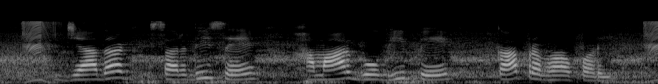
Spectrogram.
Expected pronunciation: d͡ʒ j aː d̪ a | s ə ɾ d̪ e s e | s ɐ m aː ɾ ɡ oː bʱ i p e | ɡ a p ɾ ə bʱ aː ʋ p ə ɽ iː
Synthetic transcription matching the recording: d͡ʒ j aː d̪ a | s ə ɾ d̪ i s e | h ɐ m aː ɾ ɡ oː bʱ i p e | k a p ɾ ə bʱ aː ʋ p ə ɽ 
